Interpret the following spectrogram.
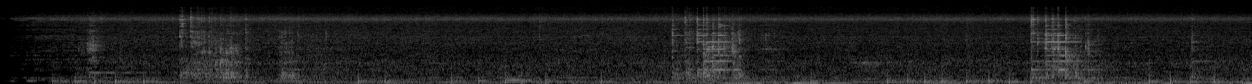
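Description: Palm-fruit fritters deep-frying in hot oil in a cast-iron kadai, a steady sizzle. Three short bursts of a metal slotted spoon scraping and clinking in the pan come about two seconds in, about seven seconds in, and near the end.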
